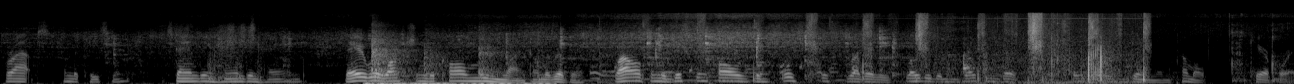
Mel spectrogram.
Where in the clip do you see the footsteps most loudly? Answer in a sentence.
The loudest moment of the footsteps is at 10 seconds.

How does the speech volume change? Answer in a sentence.
The volume of the talking goes up, then down.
